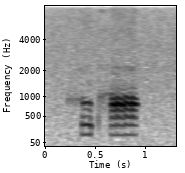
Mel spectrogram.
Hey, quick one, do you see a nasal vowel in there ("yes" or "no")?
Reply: no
